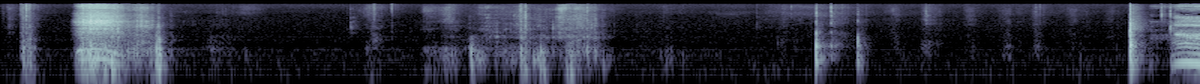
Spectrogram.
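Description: Loose substrate poured into a clear plastic enclosure in one short rushing burst. Fainter rustling follows as it settles, then a few light plastic clicks.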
